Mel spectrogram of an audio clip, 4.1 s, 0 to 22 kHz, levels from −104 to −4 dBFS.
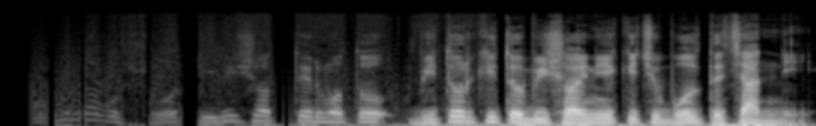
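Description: A short speech clip with two problems, both near the start. The fade-in that runs up to about 2.46 s has truncation distortion underneath it: the volume stage is holding too few bits with no dither, so at low level the waveform collapses into a handful of coarse steps. It's roughest from the very start to about 1.73 s, where the quiet audio turns gritty. The grain fits something like a 10-bit path. On top of that there's a gap between stream segments at 0.40 to 0.42 s: a hard-edged hole of about 24 ms where the player padded a timestamp mismatch with silence. Nothing's actually missing, just pushed later. Only one shows up here, which fits segments longer than the clip itself, maybe around 6 s each.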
